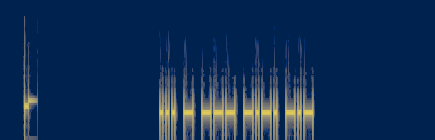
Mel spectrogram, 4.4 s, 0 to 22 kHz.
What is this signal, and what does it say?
Morse code, heard as a keyed tone, about 40 wpm, 700 Hz. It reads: STOCK
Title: Top 501-750 Words 40wpm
